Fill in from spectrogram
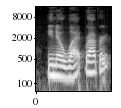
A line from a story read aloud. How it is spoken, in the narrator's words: said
